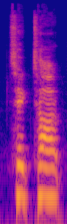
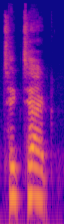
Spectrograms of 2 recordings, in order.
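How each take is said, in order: First: TikTok, second syllable with an open "ah" as in "tock". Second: TikTok, second syllable rhyming with "back"; TikTok as "tick-tack". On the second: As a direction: say TikTok like "Tic Tac". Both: Shown as a demonstration. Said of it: "Is it TikTok or TikTok".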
